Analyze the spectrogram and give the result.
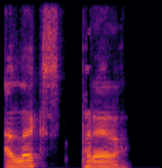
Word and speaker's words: Pereira: Alex Pereira. All right, that's the more traditional way of how you say it.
